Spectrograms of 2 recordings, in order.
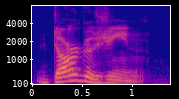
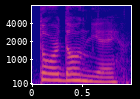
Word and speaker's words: Dordogne: explore the French countryside in Dargogne. Dargogne? How would you say that? – Dordogne. – Dordogne. I like that better.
